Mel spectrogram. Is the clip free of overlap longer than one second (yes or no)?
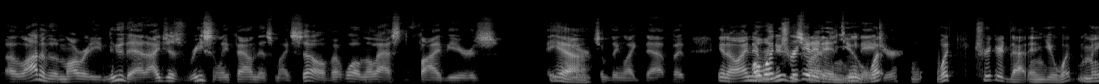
no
